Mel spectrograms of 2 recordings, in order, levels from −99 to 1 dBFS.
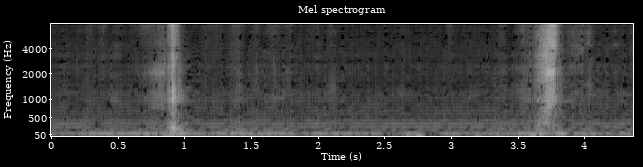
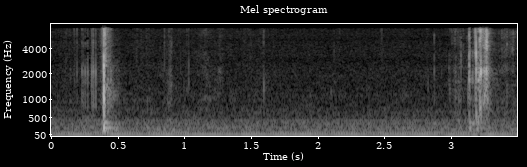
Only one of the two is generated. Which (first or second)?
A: first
